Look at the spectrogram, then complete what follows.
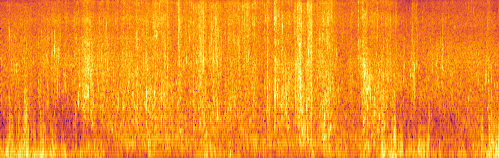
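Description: Creek water splashing and lapping against a kayak's hull as it moves down rippled current, in many small irregular splashes, with wind rumbling on the microphone.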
